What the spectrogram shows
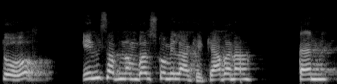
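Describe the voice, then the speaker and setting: A man's voice: extremely high pitch, fairly even intonation, lo-fi sound. A man giving a programming lecture, often stopping to ask if the class understands. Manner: keeps checking understanding with quick questions. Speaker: programming instructor.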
